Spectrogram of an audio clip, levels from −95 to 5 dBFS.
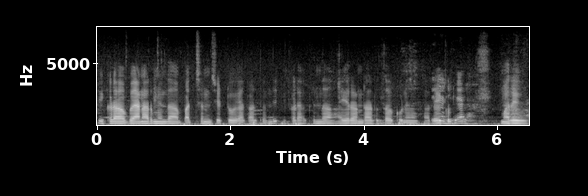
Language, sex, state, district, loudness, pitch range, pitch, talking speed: Telugu, male, Andhra Pradesh, Sri Satya Sai, -22 LUFS, 130-140 Hz, 130 Hz, 120 wpm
